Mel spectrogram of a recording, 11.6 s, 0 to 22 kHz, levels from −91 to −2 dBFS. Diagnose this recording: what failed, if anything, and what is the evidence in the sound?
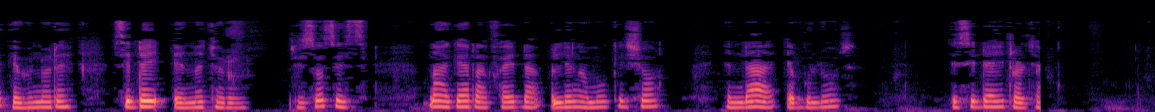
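The codec stage failed. The speech has a ringing, washy quality throughout, with a hiss that swells and fades along with the signal, and nothing is present above 10.1 kHz. Quantisation noise smeared across long transform blocks, plus a hard band limit, is the signature of low-bitrate transform coding. The likely cause is WMA compression, and the degree of damage fits an early WMA encoder running at around 32 kbps.

The storage or playback stage also failed, with a CD skip at 10.41 s. There is a brief mute lasting a few milliseconds, after which the audio resumes from a different point. The laser has jumped to another turn of the disc's spiral, so the player drops out briefly and then carries on reading from the wrong track position. That shows up as a discontinuity in the speech rather than a clean dropout.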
